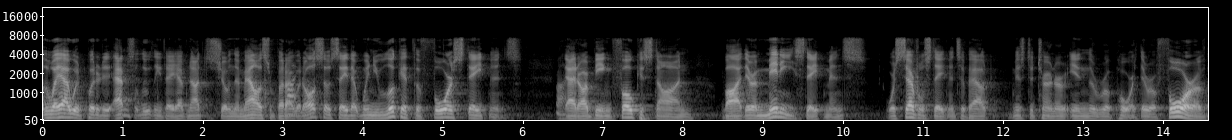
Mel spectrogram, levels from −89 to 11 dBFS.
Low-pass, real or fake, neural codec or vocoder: 7.2 kHz; real; none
